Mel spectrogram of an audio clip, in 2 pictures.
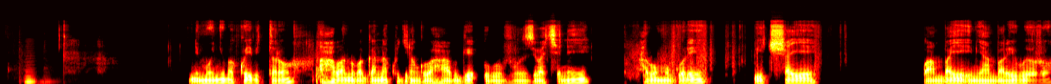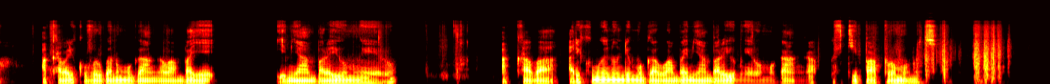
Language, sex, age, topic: Kinyarwanda, male, 18-24, health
